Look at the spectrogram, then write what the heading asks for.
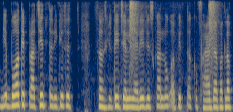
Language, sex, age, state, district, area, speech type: Hindi, female, 18-30, Uttar Pradesh, Sonbhadra, rural, spontaneous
